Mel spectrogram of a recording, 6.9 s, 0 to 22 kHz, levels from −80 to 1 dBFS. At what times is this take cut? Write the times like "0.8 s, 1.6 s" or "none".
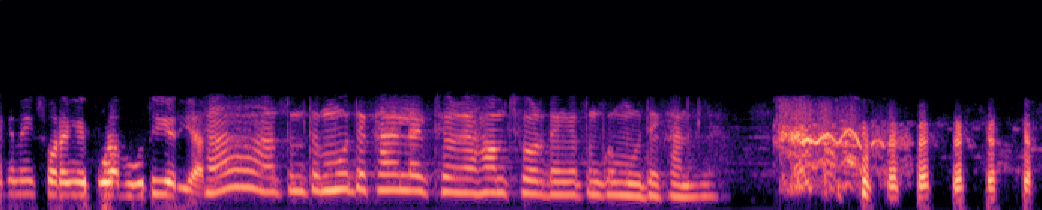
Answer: none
